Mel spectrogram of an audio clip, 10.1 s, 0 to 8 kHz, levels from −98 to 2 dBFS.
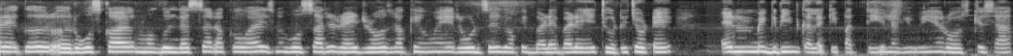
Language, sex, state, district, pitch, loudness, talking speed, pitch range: Hindi, female, Bihar, Gaya, 230 Hz, -14 LUFS, 200 wpm, 225-240 Hz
